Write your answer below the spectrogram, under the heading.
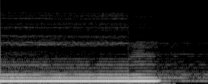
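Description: A male Quran reciter chanting, holding the drawn-out last syllable of a verse on one steady pitch, then stopping about one and a half seconds in and leaving a faint fading tail.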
